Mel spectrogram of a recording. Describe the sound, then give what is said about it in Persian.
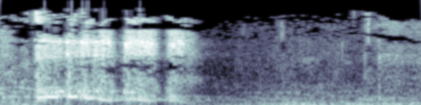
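A loud fit of coughing with several rough bursts in quick succession, then it gives way to quiet background noise for the remaining second or so. “بله بازم صدای شما در سرفه من حذف شد به طور کل.”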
